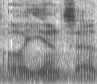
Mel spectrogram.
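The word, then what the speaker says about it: Odense: right in the center here is oena that is spelled with a d really a good place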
